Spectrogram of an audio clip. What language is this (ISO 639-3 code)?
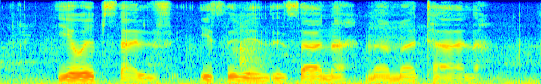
xho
